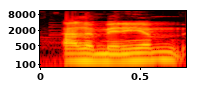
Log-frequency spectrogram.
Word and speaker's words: aluminium: of the here uh as a European I recognize that aluminum aluminium is the correct way to pronounce it an but there is also no I in the word so it feels wrong um I think in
